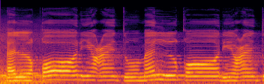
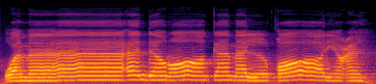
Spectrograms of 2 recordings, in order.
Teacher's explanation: Jika kita lanjutkan, itu dibaca sebagai ta. Jika kita berhenti sejenak, itu dibaca sebagai ha. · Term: ta marbutah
